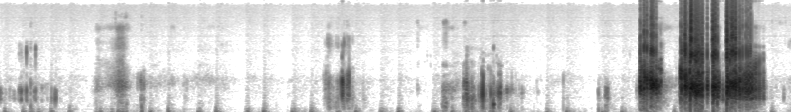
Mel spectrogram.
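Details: Digestive bowel sounds (borborygmi) recorded alongside heartbeat, stomach to intestines: soft steady low thumps with scattered gurgles, then a loud burst of rumbling; normal digestion.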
